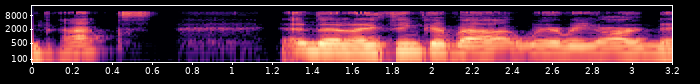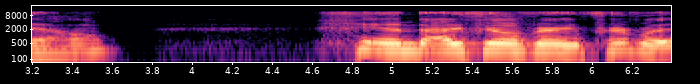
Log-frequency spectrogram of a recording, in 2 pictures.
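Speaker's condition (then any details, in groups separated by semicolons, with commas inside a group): Cerebral palsy; uses power wheelchair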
